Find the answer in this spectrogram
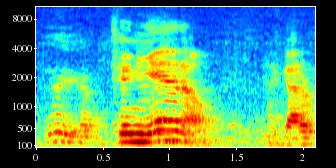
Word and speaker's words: Tinianow: I've learned how to pronounce his name, I think. Tinianow. There you go. Tinianow.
